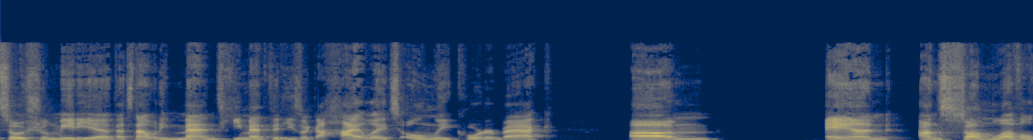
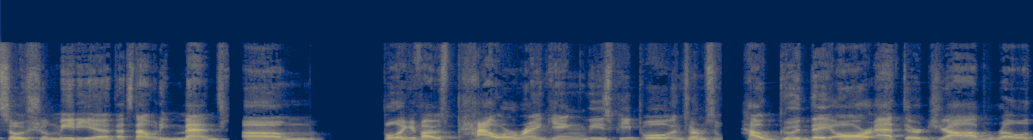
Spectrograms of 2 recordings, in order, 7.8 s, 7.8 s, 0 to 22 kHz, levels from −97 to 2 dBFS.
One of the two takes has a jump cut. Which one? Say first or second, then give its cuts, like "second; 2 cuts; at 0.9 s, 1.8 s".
second; 2 cuts; at 1.7 s, 5.4 s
